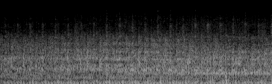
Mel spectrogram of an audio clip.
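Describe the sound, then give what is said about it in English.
The air-cooled engine of a Volkswagen bus idles roughly, chugging along with a dense, rumbling low-end pulse and a broad mechanical rattle, continuous and fairly loud throughout, with no voices. “Now here, a brief pause as we respectfully recall its air-cooled engine at idle.”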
